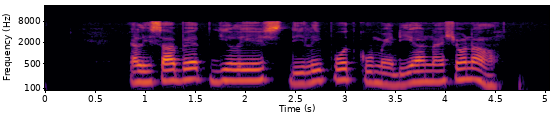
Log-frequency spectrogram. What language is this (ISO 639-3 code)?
sun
